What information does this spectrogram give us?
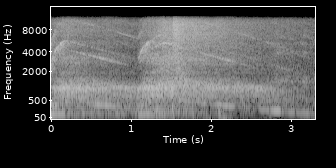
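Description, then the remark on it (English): A steady, buzzing electric balloon pump, an Amazon product, whirs continuously with a rushing airflow hiss, while faint tones slowly glide in pitch as a balloon fills quickly. No one speaks. “But, you know, if you're having a big birthday party, you don't want to blow up balloons.”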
